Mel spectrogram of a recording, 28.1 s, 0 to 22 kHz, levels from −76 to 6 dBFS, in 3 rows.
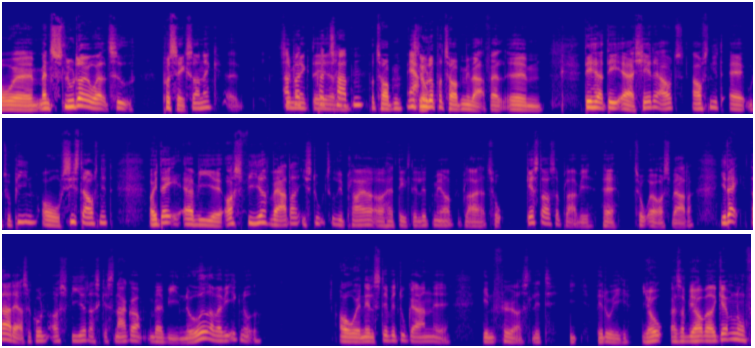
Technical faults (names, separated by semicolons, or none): microphone volume stepped down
